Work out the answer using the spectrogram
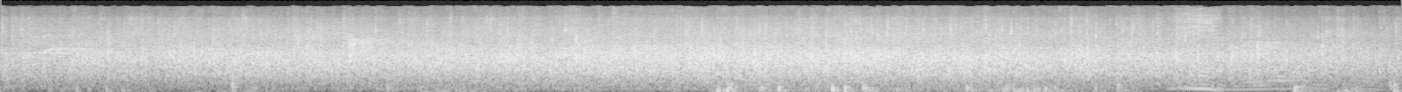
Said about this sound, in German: Bitte einen donnernden Applaus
